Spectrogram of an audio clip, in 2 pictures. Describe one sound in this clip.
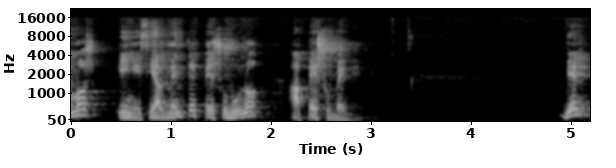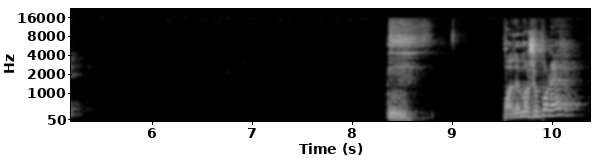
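A middle-aged man lectures calmly into a close microphone, with pauses.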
